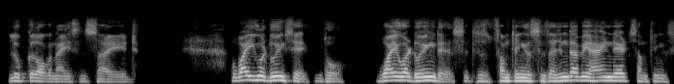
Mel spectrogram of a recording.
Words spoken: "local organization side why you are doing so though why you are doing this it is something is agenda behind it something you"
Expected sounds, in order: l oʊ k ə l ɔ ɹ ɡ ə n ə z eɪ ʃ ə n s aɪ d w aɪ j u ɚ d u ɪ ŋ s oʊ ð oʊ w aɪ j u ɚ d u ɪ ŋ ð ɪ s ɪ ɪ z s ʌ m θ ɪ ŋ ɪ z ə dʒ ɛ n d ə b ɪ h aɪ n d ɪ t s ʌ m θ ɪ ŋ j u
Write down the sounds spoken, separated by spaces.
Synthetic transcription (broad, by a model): l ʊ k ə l ɔ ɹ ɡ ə n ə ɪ s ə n s aɪ d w aɪ j u ɚ d u ɪ ŋ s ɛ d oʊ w aɪ j u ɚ d u ɪ ŋ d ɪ s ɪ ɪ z s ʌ m t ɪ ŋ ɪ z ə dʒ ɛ n d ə b ɪ h aɪ n d ɪ t s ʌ m t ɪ ŋ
